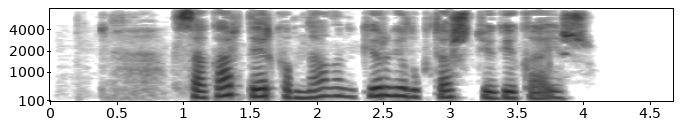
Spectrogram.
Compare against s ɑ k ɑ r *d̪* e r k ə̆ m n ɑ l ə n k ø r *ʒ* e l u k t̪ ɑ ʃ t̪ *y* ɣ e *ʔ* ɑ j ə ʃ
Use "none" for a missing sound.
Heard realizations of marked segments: t̪, ɣ, y, k

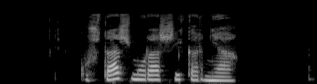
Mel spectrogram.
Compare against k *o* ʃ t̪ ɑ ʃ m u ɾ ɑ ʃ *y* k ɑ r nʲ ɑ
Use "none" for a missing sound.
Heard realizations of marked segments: u, i

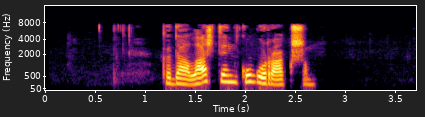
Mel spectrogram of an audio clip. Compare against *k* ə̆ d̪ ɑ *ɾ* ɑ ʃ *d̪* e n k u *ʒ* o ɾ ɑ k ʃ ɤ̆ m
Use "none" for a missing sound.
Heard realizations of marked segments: k, l, t̪, ɣ

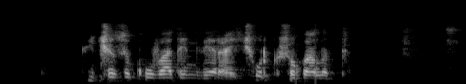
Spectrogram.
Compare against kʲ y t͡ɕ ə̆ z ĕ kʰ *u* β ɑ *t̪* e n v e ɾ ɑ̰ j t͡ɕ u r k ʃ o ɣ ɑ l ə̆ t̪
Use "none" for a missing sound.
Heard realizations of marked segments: u, d̪

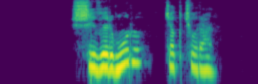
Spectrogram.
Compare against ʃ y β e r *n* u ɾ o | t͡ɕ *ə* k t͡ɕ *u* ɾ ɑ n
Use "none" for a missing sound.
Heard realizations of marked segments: m, ɑ, o

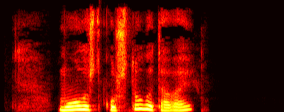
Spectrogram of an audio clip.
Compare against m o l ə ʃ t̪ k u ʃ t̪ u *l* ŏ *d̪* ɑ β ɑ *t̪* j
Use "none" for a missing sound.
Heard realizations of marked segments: l, t̪, none

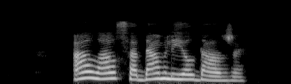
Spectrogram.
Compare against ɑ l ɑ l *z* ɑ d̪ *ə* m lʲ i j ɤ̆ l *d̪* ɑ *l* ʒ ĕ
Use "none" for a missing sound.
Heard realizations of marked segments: s, ɑ, d̪, l

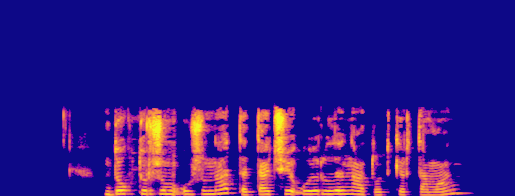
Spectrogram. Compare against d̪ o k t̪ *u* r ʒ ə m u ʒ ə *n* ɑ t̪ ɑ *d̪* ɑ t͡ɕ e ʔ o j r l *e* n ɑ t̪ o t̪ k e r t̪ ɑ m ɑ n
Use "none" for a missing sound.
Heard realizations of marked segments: o, n, t̪, e

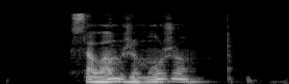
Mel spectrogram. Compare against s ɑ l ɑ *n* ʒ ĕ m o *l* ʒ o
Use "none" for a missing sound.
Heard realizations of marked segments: m, none

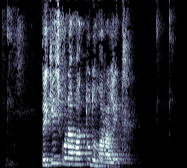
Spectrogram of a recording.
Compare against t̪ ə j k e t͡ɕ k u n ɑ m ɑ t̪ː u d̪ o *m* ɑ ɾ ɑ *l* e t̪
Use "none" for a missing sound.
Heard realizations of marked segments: m, l

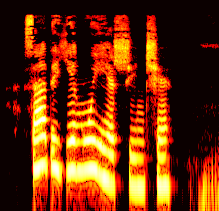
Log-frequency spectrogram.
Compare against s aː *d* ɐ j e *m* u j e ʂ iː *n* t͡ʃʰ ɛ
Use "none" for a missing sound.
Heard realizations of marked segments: d, ŋ, n

